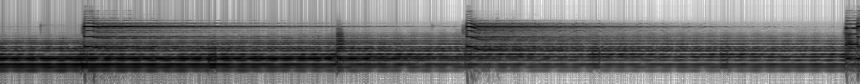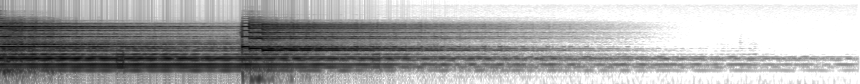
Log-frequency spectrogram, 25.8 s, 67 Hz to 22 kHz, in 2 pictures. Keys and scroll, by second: 2.0 4, 16.7 1, 18.1 /.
